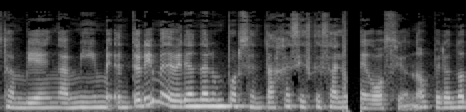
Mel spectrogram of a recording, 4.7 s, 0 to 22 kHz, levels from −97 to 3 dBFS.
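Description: Intermittent contact at 3.42 to 3.61 s: a loose cable or plug briefly loses its connection, so the speech drops out for about 137 ms. Crackle marks the break and the reconnection, and faint hiss remains while the line is open.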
